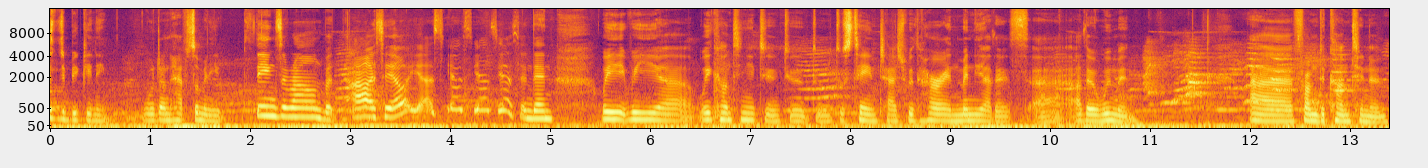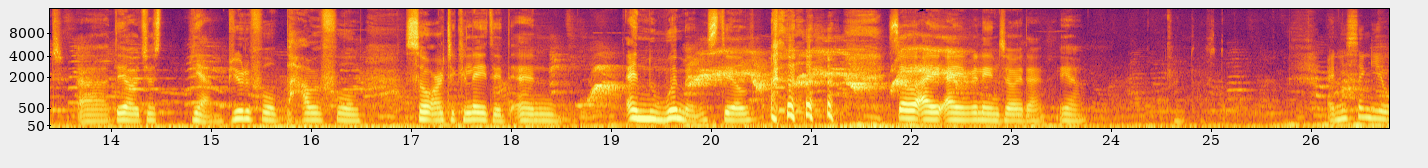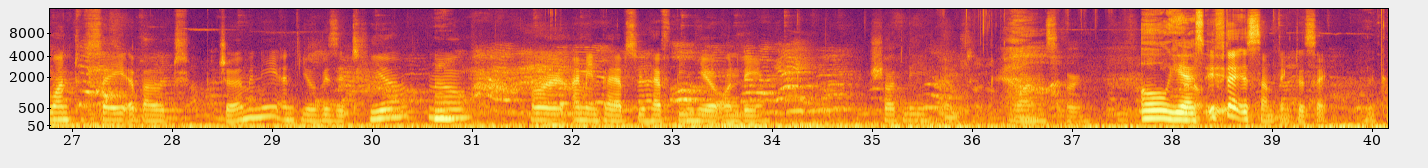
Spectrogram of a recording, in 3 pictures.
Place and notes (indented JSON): {
  "title": "City Library, Hamm, Germany - Learning together as artists in Africa… and now here in Germany…",
  "date": "2014-06-16 16:23:00",
  "description": "Carole talks about her encounter with African women artists in South Africa, Kenya, Zambia, Zimbabwe… learning from each other and from history. She adds the story, of how they got to be at the Children’s Theatre Festival in Hamm now and her fist encounters with young audiences here…\nCarole’s entire footage interview is archived here:",
  "latitude": "51.68",
  "longitude": "7.81",
  "altitude": "66",
  "timezone": "Europe/Berlin"
}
